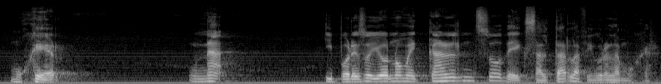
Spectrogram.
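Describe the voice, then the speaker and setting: A man preaching in a lively, rising-and-falling voice, swinging from hushed asides to loud emphasis. His sermon rings with a long reverb through a church hall. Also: mid-range voice. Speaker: pastor.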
